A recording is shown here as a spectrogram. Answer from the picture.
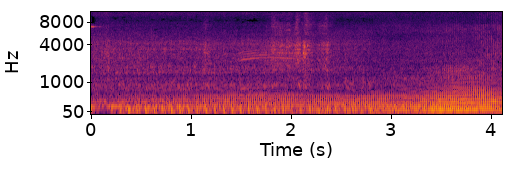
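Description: Small motorcycle engine idling steadily, getting slightly louder near the end.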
